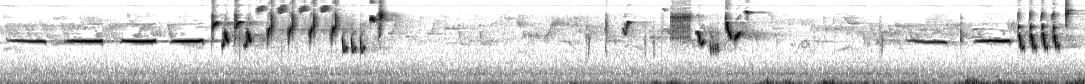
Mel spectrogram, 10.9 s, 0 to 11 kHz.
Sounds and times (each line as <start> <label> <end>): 0.0 nightingale song 10.8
